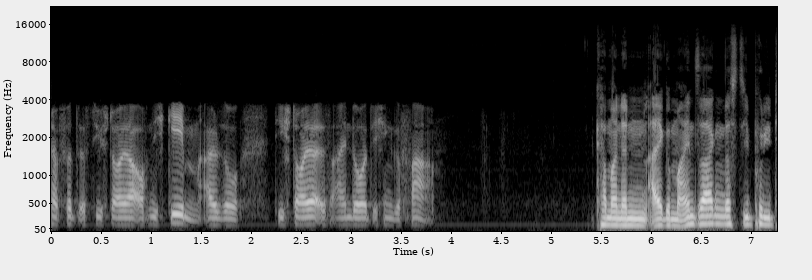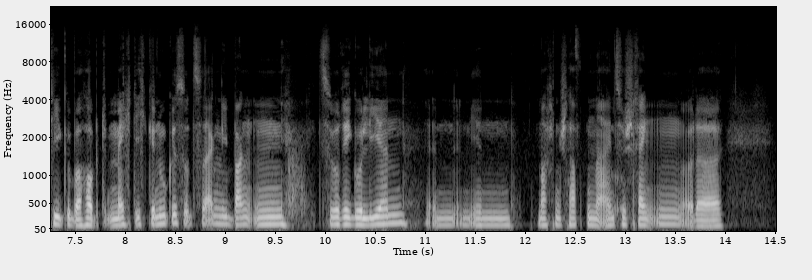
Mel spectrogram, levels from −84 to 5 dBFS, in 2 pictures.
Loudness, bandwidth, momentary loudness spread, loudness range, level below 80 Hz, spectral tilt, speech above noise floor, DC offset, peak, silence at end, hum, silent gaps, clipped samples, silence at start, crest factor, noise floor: -19 LUFS; 12.5 kHz; 15 LU; 10 LU; -52 dBFS; -8 dB/octave; 44 dB; under 0.1%; 0 dBFS; 0.55 s; none; none; under 0.1%; 0 s; 20 dB; -63 dBFS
